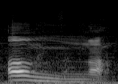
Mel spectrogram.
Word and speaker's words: Hung: The Hung is pronounced Ung. Not to be confused with William Hung.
